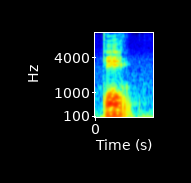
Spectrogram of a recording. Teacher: قاف کو موٹا، را کو موٹا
